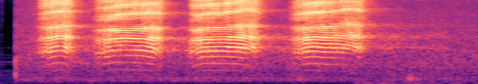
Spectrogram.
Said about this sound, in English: whereas the little raven is like ah, ah, ah, ah, ah, ah, ah, ah, and it all stays on the same level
